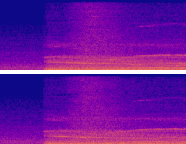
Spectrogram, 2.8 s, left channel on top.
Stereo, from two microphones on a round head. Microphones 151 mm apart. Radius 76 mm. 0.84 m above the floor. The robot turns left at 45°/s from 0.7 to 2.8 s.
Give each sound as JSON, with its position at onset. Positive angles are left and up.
{"t": 0.7, "sound": "a siren", "side_deg": -45, "distance_m": 6.5}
